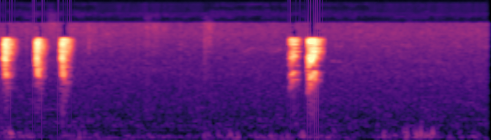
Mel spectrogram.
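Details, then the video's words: A female chestnut-bellied seed finch chirps and calls: a quick run of three sharp high chips, a pause, then a paired double chip, over a quiet low background. "Fêmea de Curió Piando e Chamando"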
